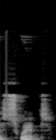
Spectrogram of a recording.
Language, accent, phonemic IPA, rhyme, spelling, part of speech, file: English, Southern England, /əˈswɛt/, -ɛt, asweat, adjective, LL-Q1860 (eng)-asweat.wav
- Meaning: In a sweat; covered or soaked with sweat or some liquid resembling sweat; sweating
